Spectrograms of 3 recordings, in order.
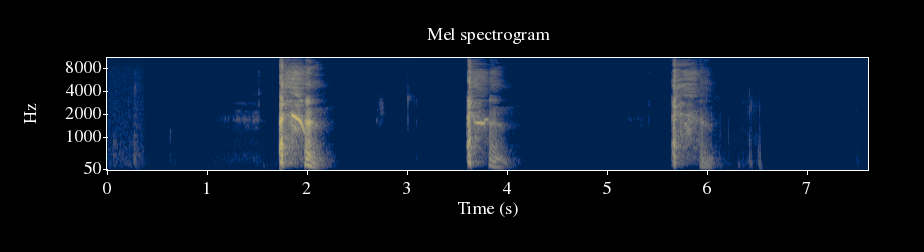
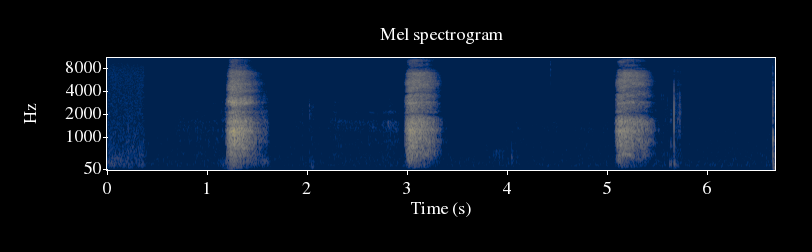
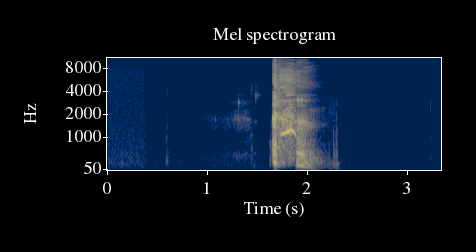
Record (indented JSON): {
  "three_cough_length": "7.6 s",
  "three_cough_amplitude": 29204,
  "three_cough_signal_mean_std_ratio": 0.21,
  "exhalation_length": "6.7 s",
  "exhalation_amplitude": 6366,
  "exhalation_signal_mean_std_ratio": 0.27,
  "cough_length": "3.3 s",
  "cough_amplitude": 29203,
  "cough_signal_mean_std_ratio": 0.25,
  "survey_phase": "beta (2021-08-13 to 2022-03-07)",
  "age": "65+",
  "gender": "Male",
  "wearing_mask": "No",
  "symptom_headache": true,
  "smoker_status": "Ex-smoker",
  "respiratory_condition_asthma": false,
  "respiratory_condition_other": false,
  "recruitment_source": "REACT",
  "submission_delay": "1 day",
  "covid_test_result": "Negative",
  "covid_test_method": "RT-qPCR"
}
